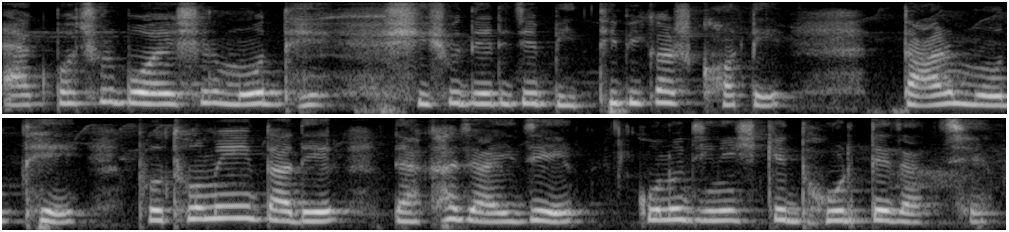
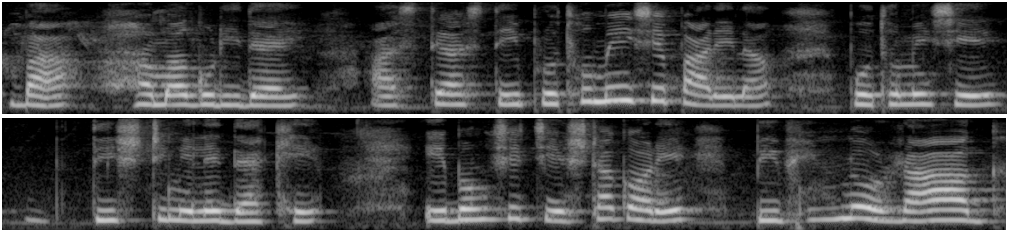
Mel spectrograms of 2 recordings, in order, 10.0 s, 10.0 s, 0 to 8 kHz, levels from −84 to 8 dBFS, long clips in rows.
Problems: none marked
